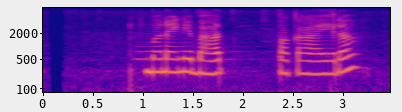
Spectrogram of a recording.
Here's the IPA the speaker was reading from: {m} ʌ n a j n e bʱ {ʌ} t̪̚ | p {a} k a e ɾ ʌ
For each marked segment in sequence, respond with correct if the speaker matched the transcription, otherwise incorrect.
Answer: incorrect: b, incorrect: a, incorrect: ʌ

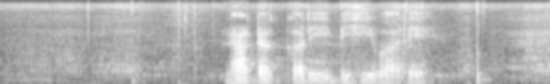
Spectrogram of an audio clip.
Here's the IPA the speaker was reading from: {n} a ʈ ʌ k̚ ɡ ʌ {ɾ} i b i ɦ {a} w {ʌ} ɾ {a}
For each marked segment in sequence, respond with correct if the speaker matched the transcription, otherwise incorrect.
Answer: correct, correct, incorrect: i, incorrect: a, incorrect: e

